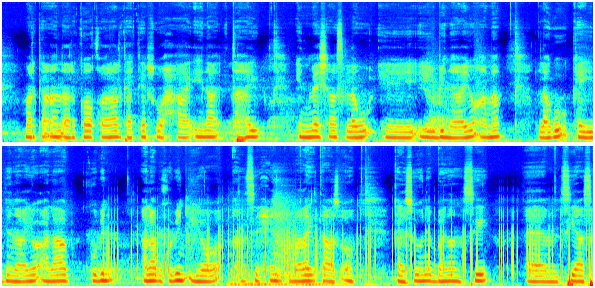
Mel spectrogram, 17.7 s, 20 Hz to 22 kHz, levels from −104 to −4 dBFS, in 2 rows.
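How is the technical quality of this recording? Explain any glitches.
The recording has one clear technical fault, a train of clicks over the last part of the speech.

From 10.39 s to 17.73 s, a train of clicks runs continuously, around a hundred of them at an average of 11.5 per second with uneven spacing. Each is a short, similarly shaped pulse, peaking about 15 dB above the speech, and they continue through the pauses. The likely cause is an external pulse source, such as interference from nearby equipment or a faulty connection or power supply. It is heard as irregular ticking and popping over the talker.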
